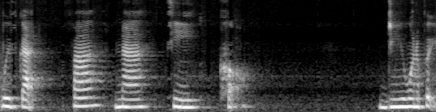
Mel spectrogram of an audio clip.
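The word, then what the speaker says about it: fanático: For that reason, all words that have their voice stress on the third to the last syllable will need an accent mark. So you would need an accent mark over the second A.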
